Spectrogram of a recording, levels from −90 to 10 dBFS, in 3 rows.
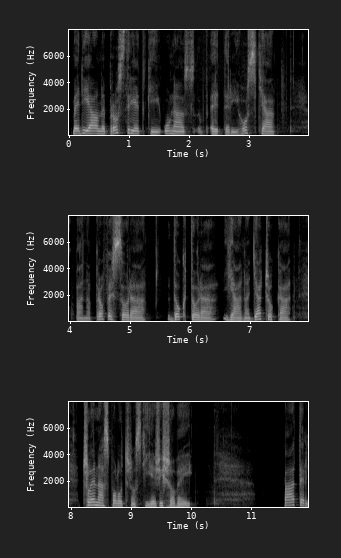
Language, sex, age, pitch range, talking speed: Slovak, female, 50-69, 165-205 Hz, 80 wpm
